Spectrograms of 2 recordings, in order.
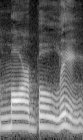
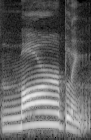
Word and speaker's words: marbling: meat right so marbling keep in mind it's two syllables it's not marbling its marbling marbling once again marbling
